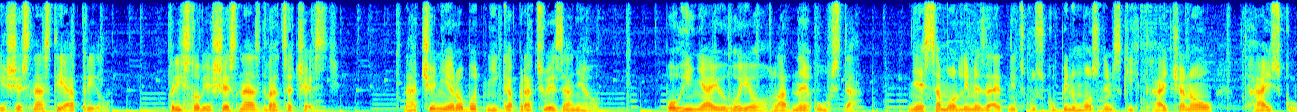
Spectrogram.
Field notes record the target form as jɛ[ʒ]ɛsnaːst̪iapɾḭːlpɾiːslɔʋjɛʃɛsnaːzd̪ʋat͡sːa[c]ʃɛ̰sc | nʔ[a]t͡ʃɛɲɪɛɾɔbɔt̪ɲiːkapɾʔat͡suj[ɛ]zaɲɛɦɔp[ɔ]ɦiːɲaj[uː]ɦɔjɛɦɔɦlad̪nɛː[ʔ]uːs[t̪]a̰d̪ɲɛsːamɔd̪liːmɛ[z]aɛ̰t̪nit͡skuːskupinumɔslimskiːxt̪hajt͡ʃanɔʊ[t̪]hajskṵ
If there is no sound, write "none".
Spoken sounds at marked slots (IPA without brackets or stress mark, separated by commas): ʃ, c, a, ɛ, ɔ, uː, ʔ, t̪, z, t̪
